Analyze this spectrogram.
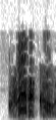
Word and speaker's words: Credico: I'm delighted to have him, Randy Credico.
